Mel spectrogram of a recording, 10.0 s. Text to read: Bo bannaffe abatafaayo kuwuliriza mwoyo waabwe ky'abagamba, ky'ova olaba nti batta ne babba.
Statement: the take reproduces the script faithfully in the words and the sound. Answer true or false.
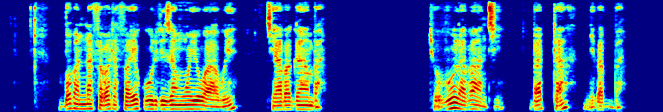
true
